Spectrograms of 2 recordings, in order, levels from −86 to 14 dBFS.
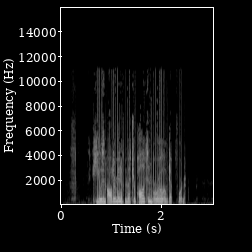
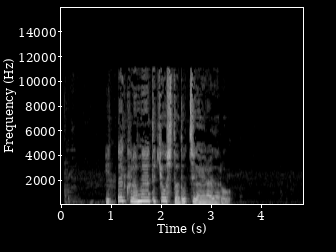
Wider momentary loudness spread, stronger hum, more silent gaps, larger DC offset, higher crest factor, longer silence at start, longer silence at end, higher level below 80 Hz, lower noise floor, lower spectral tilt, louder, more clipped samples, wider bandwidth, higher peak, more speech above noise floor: about the same, 16 LU vs 17 LU; neither; neither; neither; about the same, 20 dB vs 18 dB; second, 0.65 s vs 0.9 s; second, 0.6 s vs 1.5 s; first, -50 dBFS vs -68 dBFS; second, -56 dBFS vs -75 dBFS; about the same, -5.5 dB/octave vs -4.5 dB/octave; second, -24 LUFS vs -17 LUFS; neither; about the same, 11.5 kHz vs 11.5 kHz; second, -6 dBFS vs -2 dBFS; second, 33 dB vs 58 dB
